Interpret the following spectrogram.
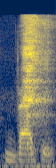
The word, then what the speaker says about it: Vaggie: after the best thing ever vag actually it's pronounced vagy no okay you hold on here we're we're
